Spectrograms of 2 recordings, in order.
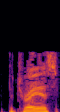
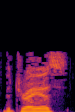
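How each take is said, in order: First: Said in the usual way. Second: Betraeus with a B instead of a P at the start; pun on the name. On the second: Shown as a demonstration. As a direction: say Betraeus, swapping the first P for a B. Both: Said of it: "used a play on Petraeus' name".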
